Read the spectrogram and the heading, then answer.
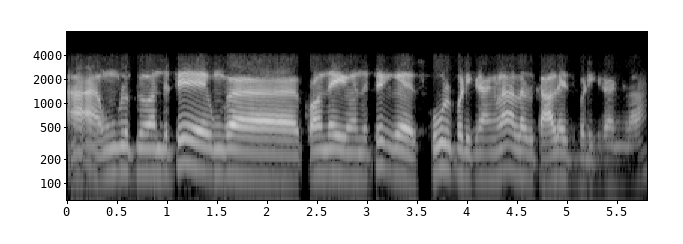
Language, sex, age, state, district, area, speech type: Tamil, male, 30-45, Tamil Nadu, Coimbatore, urban, conversation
